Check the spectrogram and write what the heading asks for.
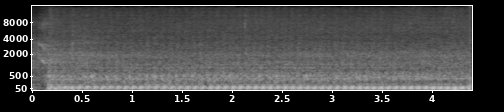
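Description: A 2021 Yamaha R3's 321 cc parallel-twin engine is started with the electric starter and catches almost at once, then runs at a steady idle that grows slightly louder. It runs smoothly on its stock exhaust.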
